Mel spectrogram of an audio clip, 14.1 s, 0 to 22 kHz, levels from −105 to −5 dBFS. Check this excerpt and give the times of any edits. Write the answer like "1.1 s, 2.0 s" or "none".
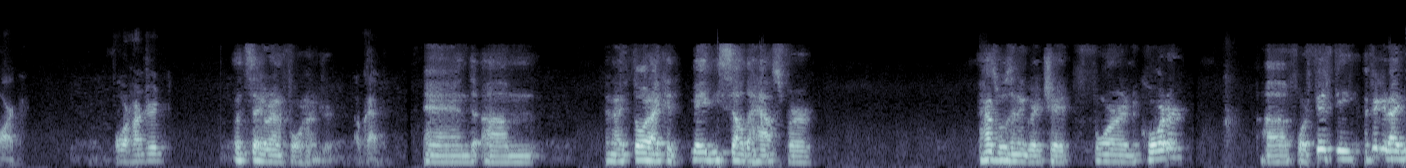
none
